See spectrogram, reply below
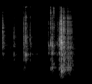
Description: Slot Machine Coin, Slot Machine Put Coin In Antique; Mechanical Casino; Slot Machines; SPORTS; Blastwave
